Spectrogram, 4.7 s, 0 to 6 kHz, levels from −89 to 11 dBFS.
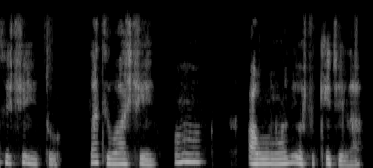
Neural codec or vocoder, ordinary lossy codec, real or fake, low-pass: vocoder, 24 kHz, 100 mel bands, Vocos; none; fake; 5.4 kHz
